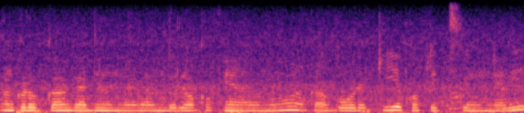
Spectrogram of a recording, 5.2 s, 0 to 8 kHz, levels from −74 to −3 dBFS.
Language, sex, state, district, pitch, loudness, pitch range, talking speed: Telugu, female, Andhra Pradesh, Chittoor, 205 Hz, -15 LUFS, 200-210 Hz, 150 wpm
